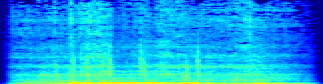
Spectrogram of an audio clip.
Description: household coffee table wood maple heavy legs slide wood floor slow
